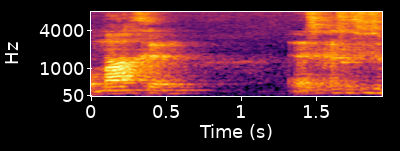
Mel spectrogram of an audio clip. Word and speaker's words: machen: En ese caso sí se pronuncia como una J bien marcada, no como la H que sería Machen. Decimos Machen, no decimos Buch, decimos Buch, bien marcado como una J.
